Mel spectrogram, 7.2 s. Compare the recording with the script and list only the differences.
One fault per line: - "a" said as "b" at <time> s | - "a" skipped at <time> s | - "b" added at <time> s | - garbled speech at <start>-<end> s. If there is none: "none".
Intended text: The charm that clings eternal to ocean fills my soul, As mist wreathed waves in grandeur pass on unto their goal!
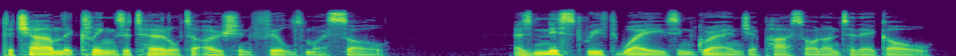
none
